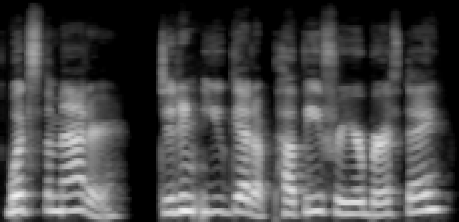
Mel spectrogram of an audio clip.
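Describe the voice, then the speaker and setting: A woman's voice: a little high, moderate pace, pitched above the performer's own voice, lightly acted. A woman reader voicing a stern, sarcastic female camp warden with pointed, interrogating questions. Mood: sarcastic, challenging.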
